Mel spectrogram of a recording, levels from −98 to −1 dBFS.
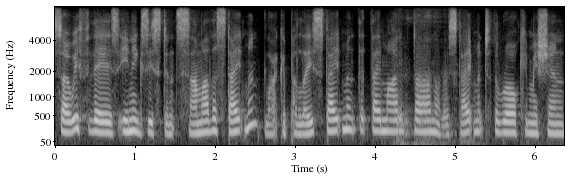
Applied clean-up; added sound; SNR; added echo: neural separator model SepFormer DNS4.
